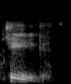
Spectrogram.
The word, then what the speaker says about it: Teague: How do you pronounce his name? Was it Louis Teague? Yeah, Teague.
